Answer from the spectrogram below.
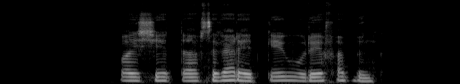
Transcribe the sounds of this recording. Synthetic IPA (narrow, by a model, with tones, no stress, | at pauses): fɔ˨i˨ʃe˨taː˨psi˨ka˦ɾe˨t̚ke˦wu˨ɾe˦fa˦p̚bi˨ŋ˨k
